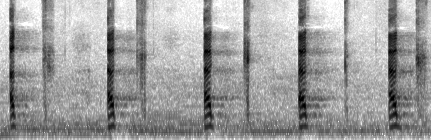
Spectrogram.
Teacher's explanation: Matikan kaf, dia ada sifat hamas pada dia. Ada sifat hams. Dia keluarkan angin. Bila kita jumpa dengan kaf ataupun ta yang bertanda sukun, dia mesti ada TS.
